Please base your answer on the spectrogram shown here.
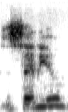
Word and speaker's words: decennial: and westchester county and the 2010 decennial census that's the right way to pronounce that decennial okay um i'm getting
